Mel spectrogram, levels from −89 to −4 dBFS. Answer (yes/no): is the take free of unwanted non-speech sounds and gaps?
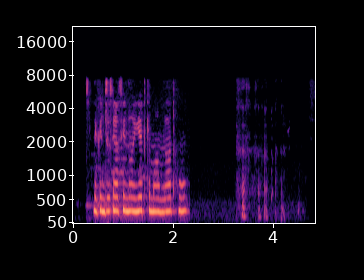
no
